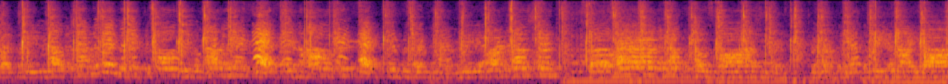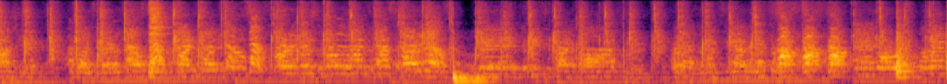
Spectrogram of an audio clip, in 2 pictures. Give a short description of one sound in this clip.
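A crowd of young people sings along.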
